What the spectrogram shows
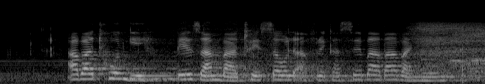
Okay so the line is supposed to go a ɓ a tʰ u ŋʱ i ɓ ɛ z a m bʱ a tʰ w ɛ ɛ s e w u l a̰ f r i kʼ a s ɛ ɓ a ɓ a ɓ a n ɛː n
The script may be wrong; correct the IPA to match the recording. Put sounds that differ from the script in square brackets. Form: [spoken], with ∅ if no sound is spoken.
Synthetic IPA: a ɓ a tʰ u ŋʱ i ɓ ɛ z a m bʱ a tʰ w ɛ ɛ s [a] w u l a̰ f r i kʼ a s ɛ ɓ a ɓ a ɓ a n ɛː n

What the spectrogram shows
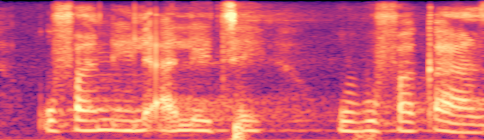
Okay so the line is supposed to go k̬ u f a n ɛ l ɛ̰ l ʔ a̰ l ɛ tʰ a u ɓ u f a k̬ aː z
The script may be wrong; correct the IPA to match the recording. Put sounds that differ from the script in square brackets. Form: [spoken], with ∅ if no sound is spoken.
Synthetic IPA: k̬ u f a n ɛ l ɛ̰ [∅] ʔ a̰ l ɛ tʰ [ɛ] u ɓ u f a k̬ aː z

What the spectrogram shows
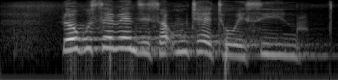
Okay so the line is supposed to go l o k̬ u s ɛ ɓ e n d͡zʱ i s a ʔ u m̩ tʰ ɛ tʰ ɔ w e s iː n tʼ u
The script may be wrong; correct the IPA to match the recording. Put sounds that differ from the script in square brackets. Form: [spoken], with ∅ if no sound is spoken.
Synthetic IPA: l o k̬ u s ɛ ɓ e n d͡zʱ i s a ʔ u m̩ tʰ ɛ tʰ ɔ w e s iː n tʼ u

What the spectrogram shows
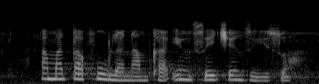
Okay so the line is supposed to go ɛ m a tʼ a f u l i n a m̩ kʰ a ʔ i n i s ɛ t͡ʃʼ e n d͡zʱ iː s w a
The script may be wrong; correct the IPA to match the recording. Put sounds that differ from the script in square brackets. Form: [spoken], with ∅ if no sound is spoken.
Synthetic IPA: [a] m a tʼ a f u l [a] n a m̩ kʰ a ʔ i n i s ɛ t͡ʃʼ e n d͡zʱ iː s w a

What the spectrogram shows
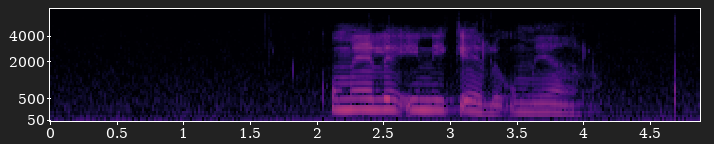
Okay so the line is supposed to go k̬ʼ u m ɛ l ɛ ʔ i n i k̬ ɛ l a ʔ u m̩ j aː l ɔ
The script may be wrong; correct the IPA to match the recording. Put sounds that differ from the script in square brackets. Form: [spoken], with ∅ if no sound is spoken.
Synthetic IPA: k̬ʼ u m ɛ l ɛ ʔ i n i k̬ ɛ l [ɛ] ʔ u m̩ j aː l ɔ

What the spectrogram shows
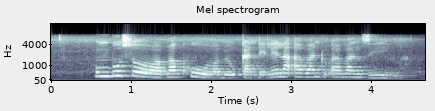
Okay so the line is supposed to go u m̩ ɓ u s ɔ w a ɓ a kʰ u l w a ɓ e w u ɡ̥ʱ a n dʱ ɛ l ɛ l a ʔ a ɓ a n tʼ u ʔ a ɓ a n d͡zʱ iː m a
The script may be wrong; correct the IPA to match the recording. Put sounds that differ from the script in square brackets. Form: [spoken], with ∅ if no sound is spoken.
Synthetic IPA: u m̩ ɓ u s ɔ w a ɓ a kʰ u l w a ɓ e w u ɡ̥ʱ a n dʱ ɛ l ɛ l a ʔ a ɓ a n tʼ u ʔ a ɓ a n d͡zʱ iː m a

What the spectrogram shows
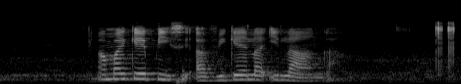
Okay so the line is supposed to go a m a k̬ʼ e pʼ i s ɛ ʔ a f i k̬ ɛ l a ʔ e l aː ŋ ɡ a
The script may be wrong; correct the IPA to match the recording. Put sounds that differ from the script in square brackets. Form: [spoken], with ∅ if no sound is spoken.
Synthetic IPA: a m a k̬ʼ e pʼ i s [i] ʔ a [v] i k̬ ɛ l a ʔ [i] l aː ŋ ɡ a

